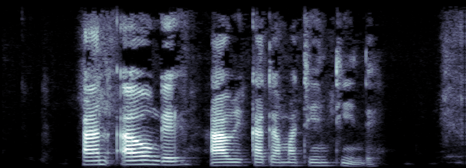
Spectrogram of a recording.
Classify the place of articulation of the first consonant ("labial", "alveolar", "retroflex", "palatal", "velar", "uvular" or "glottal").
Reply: alveolar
